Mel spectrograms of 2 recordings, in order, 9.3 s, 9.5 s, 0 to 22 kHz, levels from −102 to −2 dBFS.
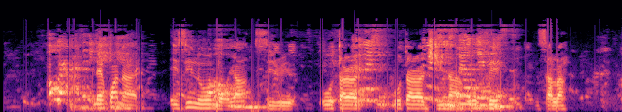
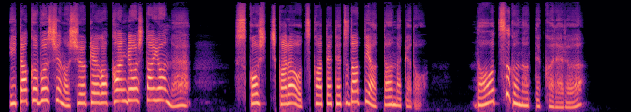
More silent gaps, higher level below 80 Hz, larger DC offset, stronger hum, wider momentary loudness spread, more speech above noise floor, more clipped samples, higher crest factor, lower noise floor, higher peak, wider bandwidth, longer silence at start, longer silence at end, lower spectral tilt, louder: second, none vs 4.14-4.18 s; first, -48 dBFS vs -62 dBFS; neither; neither; about the same, 12 LU vs 13 LU; second, 26 dB vs over 71 dB; neither; about the same, 16 dB vs 16 dB; second, -40 dBFS vs under -90 dBFS; first, 0 dBFS vs -4 dBFS; second, 10.5 kHz vs over 20 kHz; first, 0.35 s vs 0.15 s; second, 0 s vs 0.75 s; first, -5.5 dB/octave vs -2.5 dB/octave; first, -14 LUFS vs -19 LUFS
